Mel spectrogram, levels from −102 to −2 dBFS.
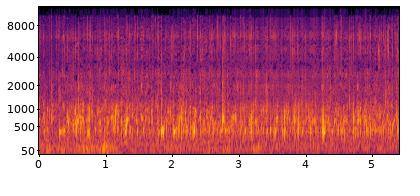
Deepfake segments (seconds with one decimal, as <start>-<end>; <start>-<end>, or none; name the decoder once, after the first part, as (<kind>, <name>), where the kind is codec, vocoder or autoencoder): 2.9-4.3 (vocoder, Vocos)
